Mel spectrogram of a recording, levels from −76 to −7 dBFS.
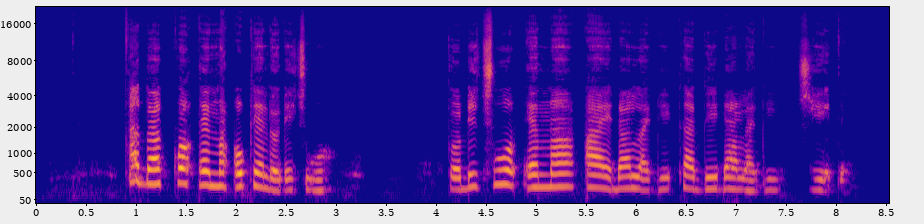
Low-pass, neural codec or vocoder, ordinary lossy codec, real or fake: none; codec, 44.1 kHz, 1.7 kbps, Pupu-Codec; none; fake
